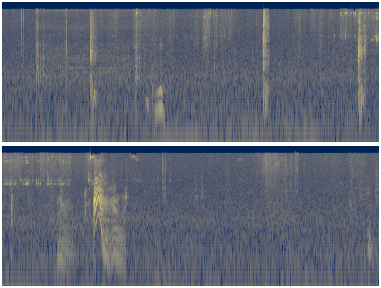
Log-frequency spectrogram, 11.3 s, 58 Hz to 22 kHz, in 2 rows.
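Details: Two dogs, Pip and tiny female Bracken, play-wrestling over a twig in 2013 as Pip goes into "Tornado Mode"; short harmonic barks and yelps near the start and a louder burst midway, with scattered clicks and scuffling between.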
